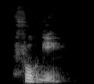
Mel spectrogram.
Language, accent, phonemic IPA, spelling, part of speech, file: French, France, /fuʁ.ɡe/, fourguer, verb, LL-Q150 (fra)-fourguer.wav
- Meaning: 1. to sell off; to flog 2. to get rid of, offload (something)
